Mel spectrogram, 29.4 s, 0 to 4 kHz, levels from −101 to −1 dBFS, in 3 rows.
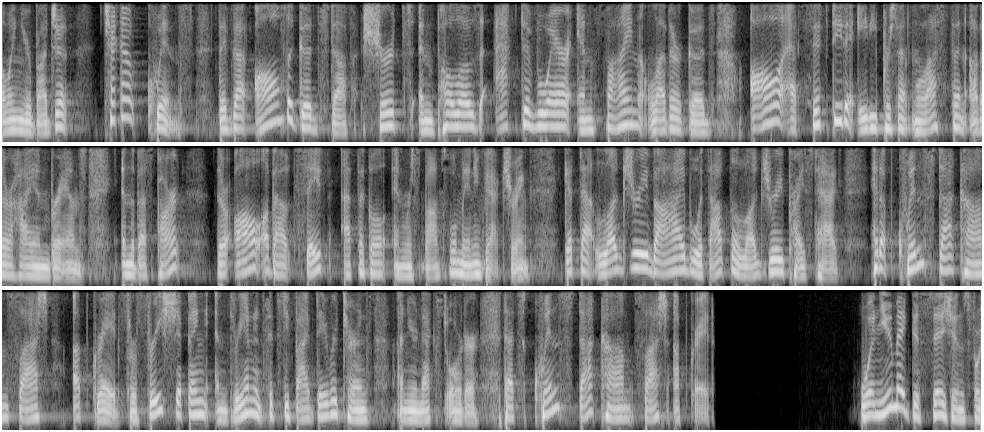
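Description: Gain pumping runs the whole way through. The level keeps breathing: it ducks hard the moment the speech gets loud, with a swing of roughly 15 dB. The likely cause is input gain set far too hot, with a fast limiter or compressor clamping down on every peak, so loud and quiet passages end up squashed together. It all sits in a narrowband phone-style sound that tops out around 4 kHz.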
